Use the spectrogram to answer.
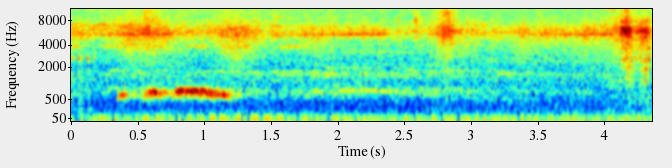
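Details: Big caged male spotted dove, northern type, red eyes, six years in the cage, giọng thổ voice: one clear rounded coo phrase near the start, then quiet background noise.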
